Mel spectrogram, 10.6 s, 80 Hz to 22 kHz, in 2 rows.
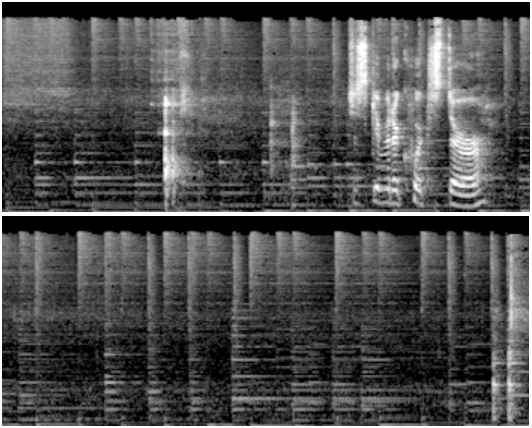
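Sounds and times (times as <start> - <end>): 
quinoa and amaranth grains tipped into a pot of boiling water: 1.5 - 3.5
speech: 3.5 - 5.0.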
